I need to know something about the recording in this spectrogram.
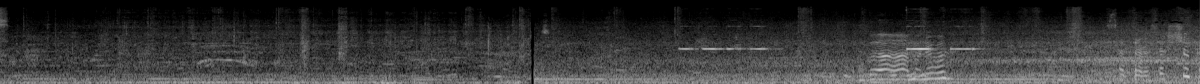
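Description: A walk-through metal detector at a hotel entrance beeping twice, each a steady high tone of about a second, over a low steady hum. Before it there is a stretch of even outdoor background noise.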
